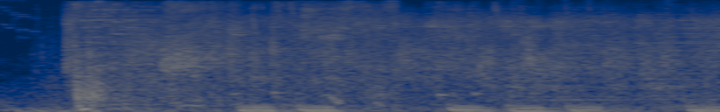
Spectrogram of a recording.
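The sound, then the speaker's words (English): A tiny meteorite (micrometeoroid) strikes a glass panel of a spaceship with one sharp, loud crack near the start, followed by a steady roar of noise and low, pulsing rumbles. “A tiny meteorite hits a glass panel”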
